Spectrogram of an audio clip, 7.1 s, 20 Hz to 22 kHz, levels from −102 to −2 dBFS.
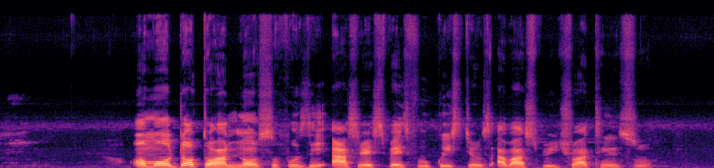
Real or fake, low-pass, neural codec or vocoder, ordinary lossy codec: real; none; none; none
